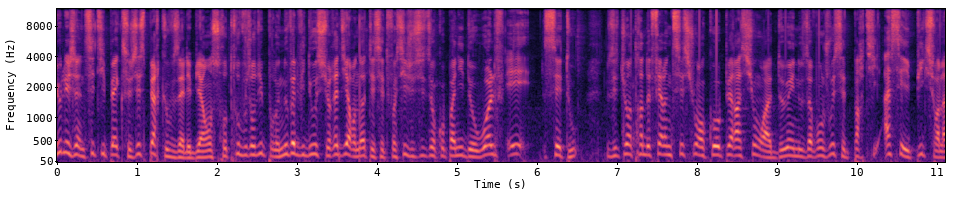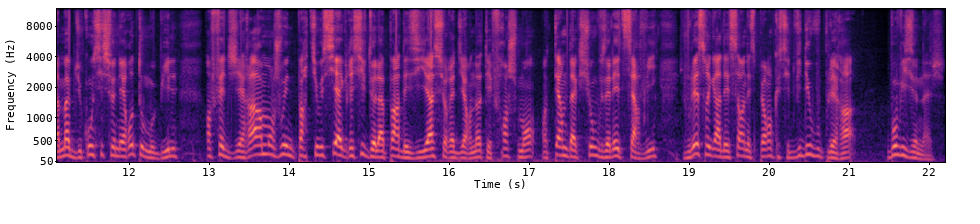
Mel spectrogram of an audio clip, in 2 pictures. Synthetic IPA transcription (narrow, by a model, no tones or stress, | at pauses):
juleʒanset̪ipɛksʒɛspɛʁkəvuzalebjɛ̃ɔ̃sə̥ʁət̪χuvoʒuʁd̪ɥipuʁynːuvɛlvid̪eosyʁːed̪jɔʁnɔt̪esɛt̪fwasiʒəs̬ɥizɑ̃kɔ̃paɲid̪əwɔlfe | sɛt̪u | nuzet̪jɔ̃ɑ̃t̪χɛ̃d̪əfɛʁynsɛsjɔ̃ɑ̃kɔːpeʁasjɔ̃ad̪øenuzavɔ̃ʒuwesɛt̪̚paʁt̪ʰiʔaseepiksyʁlamap̚d̪ykɔ̃sɛsjɔnɛʁot̪ɔmɔbil | ɑ̃fɛt̪ʒeʁaʁmɑ̃ʒuweynpaʁt̪iosiaɡʁesivd̪əlapaʁd̪eziasyʁed̪iɔ̰ʁnɔt̪efχɑ̃ʃmɑ̃ɑ̃t̪ɛʁməd̪aksjɔ̃vuzaleɛt̪sɛʁvi | ʒ̥əvulɛsʁəɡaʁd̪esaɑ̃nɛspeʁɑ̃kəsɛt̪vid̪eovuplɛʁa̰ | bɔ̃vizjɔna̰ʒ̥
